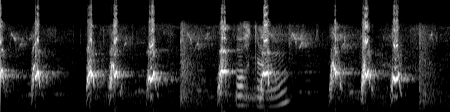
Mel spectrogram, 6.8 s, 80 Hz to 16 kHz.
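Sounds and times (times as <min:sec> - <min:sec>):
small dog barking in high-pitched yaps: 0:00.0 - 0:02.6, 0:03.2 - 0:04.2, 0:04.9 - 0:06.2
speech: 0:03.6 - 0:03.9.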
